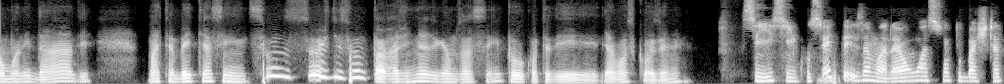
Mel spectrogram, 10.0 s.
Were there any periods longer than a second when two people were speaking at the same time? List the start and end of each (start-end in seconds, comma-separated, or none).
none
